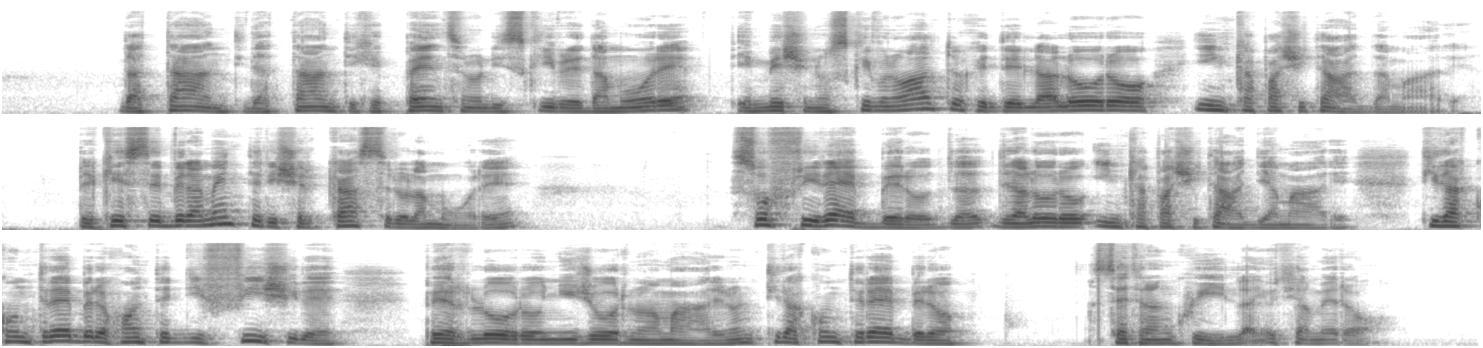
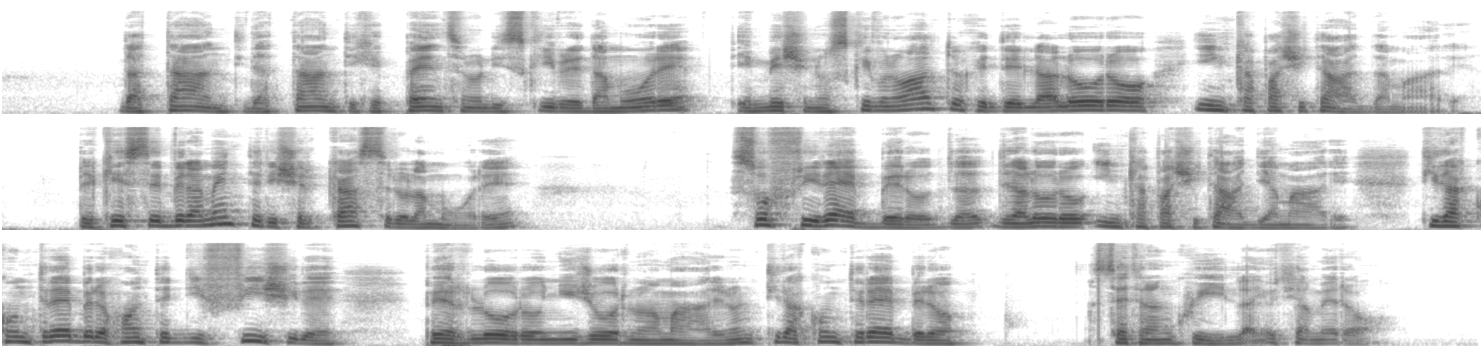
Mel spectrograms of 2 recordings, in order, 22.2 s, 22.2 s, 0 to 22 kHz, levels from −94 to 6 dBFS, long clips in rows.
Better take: neither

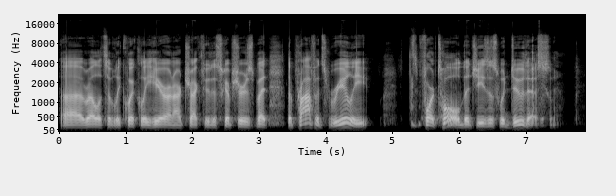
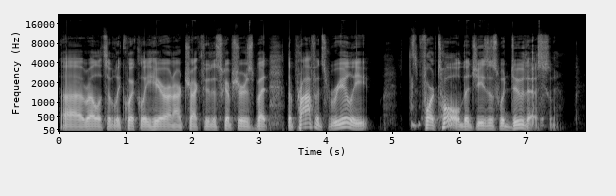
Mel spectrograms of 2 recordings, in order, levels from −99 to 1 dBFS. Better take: second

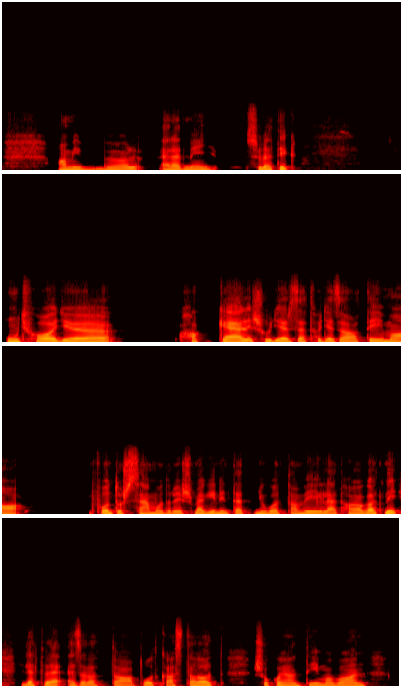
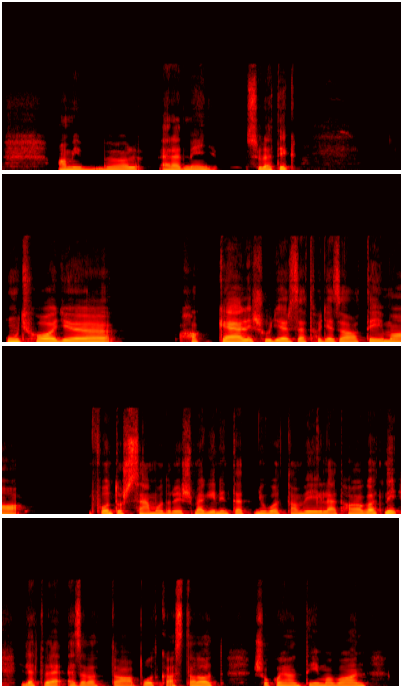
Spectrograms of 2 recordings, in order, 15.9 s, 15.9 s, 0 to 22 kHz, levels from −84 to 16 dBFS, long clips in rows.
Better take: second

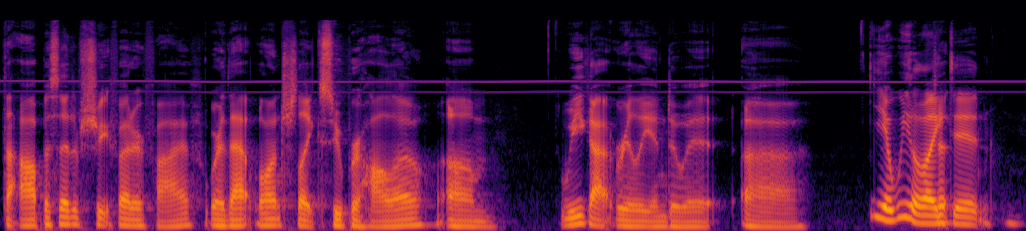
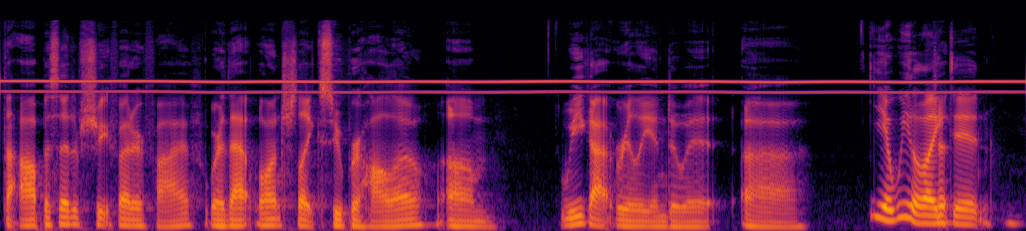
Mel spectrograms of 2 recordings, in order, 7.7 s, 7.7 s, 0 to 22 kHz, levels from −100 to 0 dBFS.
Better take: first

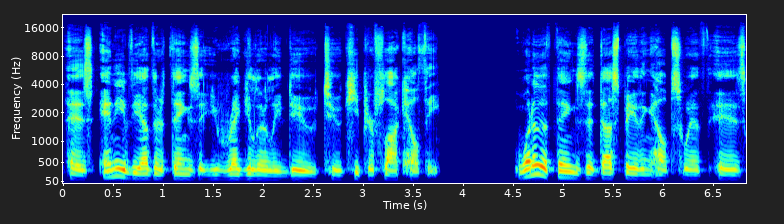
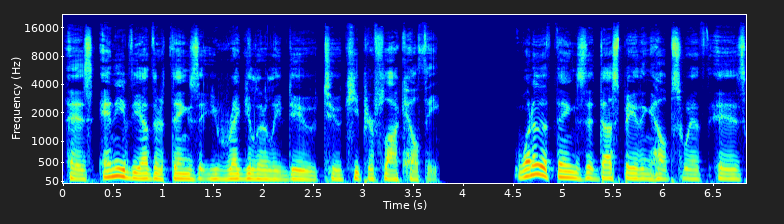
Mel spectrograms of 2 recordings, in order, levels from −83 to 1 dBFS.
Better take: second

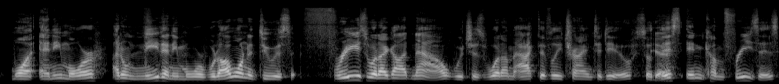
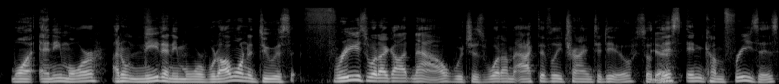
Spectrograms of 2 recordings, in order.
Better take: second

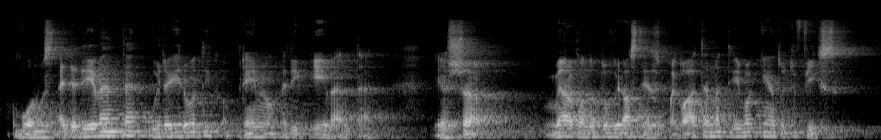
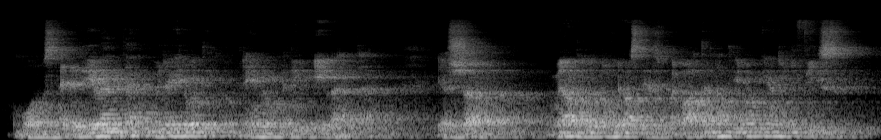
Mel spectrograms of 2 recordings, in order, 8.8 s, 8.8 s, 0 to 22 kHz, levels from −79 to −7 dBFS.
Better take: first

